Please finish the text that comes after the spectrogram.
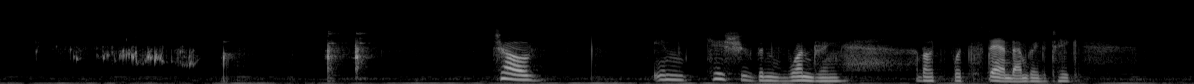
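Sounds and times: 
coffee being poured into a cup: 0.2s - 2.5s
speech: 5.0s - 5.5s, 6.6s - 8.6s, 9.2s - 11.0s.

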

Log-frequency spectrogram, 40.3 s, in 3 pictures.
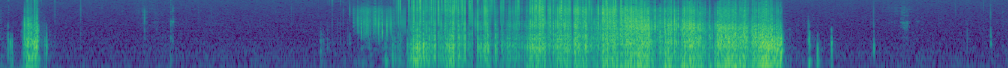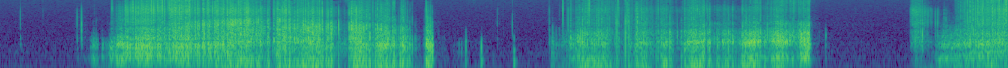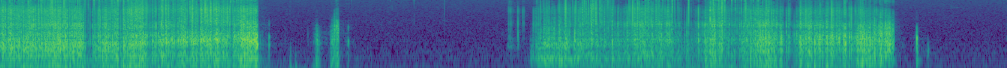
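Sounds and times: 
foam massage rubbing and squeaking: 4.6s - 10.5s, 14.6s - 19.2s, 20.8s - 24.3s, 25.6s - 30.5s, 33.7s - 38.9s.

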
